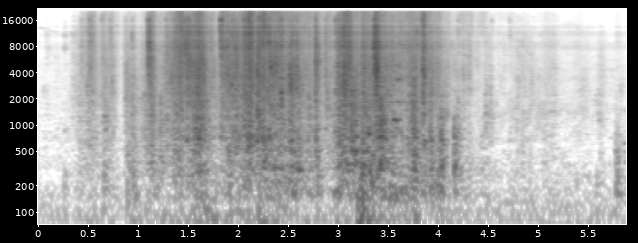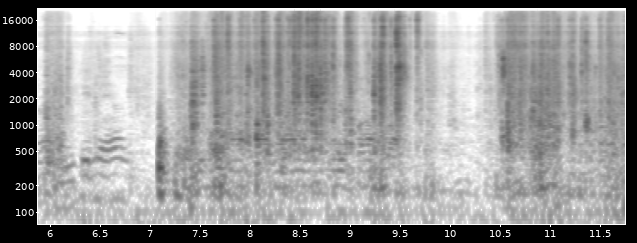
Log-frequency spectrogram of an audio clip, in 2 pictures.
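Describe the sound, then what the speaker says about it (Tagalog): Chicks chirp in a close, busy outdoor setting, their high calls mixing with crunching and rustling while people talk over and around them. "Dami kong sisiw dito."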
